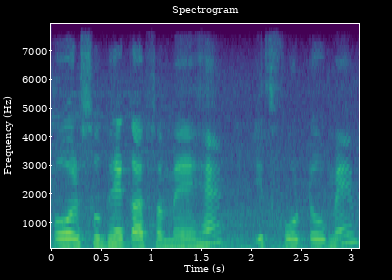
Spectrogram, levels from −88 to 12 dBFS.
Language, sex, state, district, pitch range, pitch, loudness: Hindi, female, Haryana, Jhajjar, 205-235 Hz, 215 Hz, -18 LUFS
